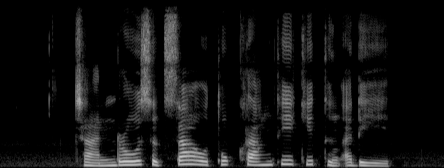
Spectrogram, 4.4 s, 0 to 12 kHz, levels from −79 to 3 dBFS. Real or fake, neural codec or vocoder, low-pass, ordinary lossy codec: real; none; none; none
